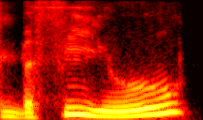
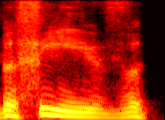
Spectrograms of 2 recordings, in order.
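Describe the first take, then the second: First: The word ends with oo and no h. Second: The word ends with a v sound. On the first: The h has been lost. "hey being a soft letter easily gets swallowed up" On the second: This is the modern form. "We went from an oo sound to a v"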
